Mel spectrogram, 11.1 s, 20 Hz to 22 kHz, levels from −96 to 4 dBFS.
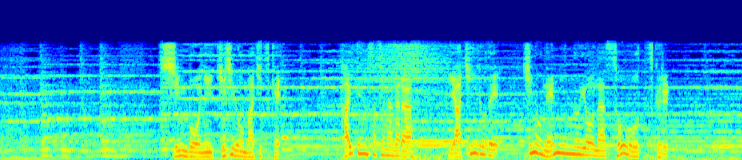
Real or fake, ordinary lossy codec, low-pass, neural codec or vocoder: real; Opus, 24 kbps; 7.2 kHz; none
